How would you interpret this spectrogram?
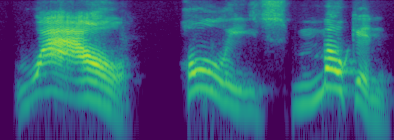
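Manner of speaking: a stunned wow, then drag out holy smokin' slowly; wide-eyed real surprise; amazed. Real, not acted. Reacting to submarine figures.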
